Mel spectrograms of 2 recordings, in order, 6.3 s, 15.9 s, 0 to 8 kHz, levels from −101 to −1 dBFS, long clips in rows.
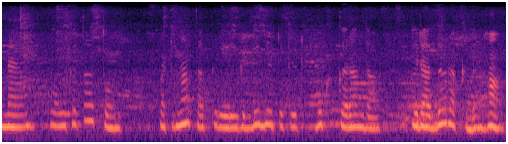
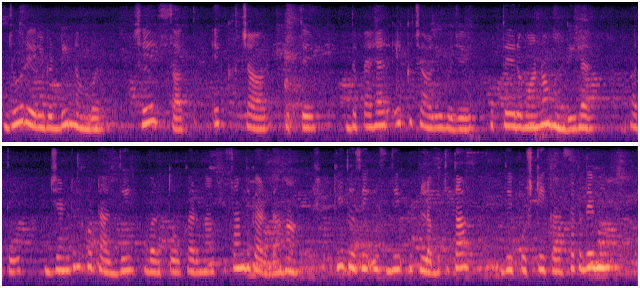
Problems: constant background noise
